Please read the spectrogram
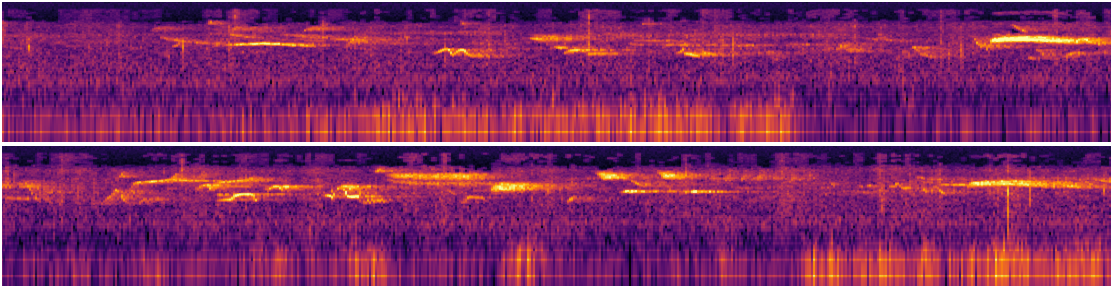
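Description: Several birds chirping and singing at once, many short rising and falling notes overlapping throughout. Under them runs a low rumble that swells twice and is the loudest thing heard.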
